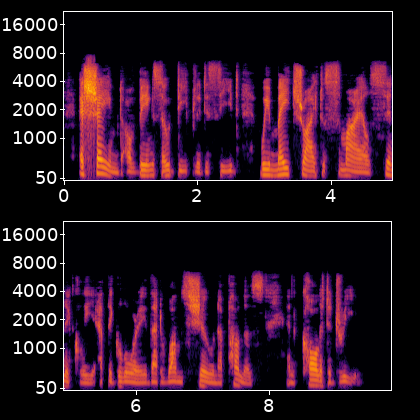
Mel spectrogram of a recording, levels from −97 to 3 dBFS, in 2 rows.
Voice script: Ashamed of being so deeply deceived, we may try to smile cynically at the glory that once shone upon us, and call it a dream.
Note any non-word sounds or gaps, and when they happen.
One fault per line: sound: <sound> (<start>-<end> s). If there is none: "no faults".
no faults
